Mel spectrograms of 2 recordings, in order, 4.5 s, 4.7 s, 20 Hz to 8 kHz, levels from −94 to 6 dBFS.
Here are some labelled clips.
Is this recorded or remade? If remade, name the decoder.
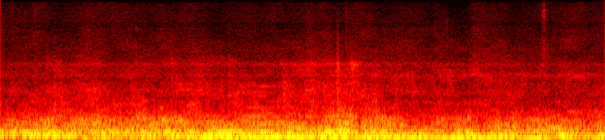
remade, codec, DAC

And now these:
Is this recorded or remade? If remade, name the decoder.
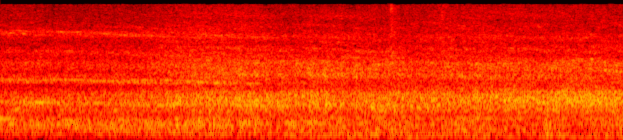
recorded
